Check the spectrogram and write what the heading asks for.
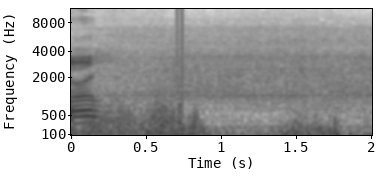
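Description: Wind rumbling on the microphone, with a single sharp click a little under a second in.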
